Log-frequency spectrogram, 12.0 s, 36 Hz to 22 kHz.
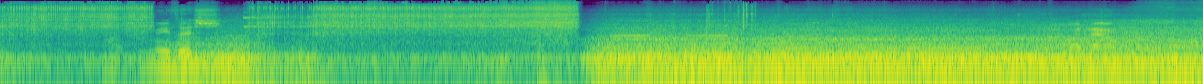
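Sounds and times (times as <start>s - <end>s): motor vehicle rumbling: 5.8s - 12.0s.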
